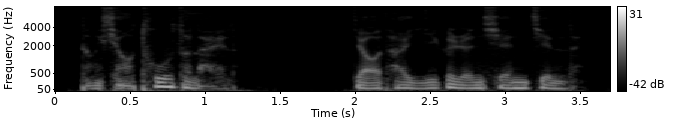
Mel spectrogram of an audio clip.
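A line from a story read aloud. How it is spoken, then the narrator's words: Low voice. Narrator (Chinese): 楚留香低声说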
